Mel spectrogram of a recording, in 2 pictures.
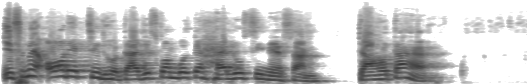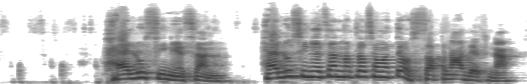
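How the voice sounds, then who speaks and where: A high, sing-song male voice, a little slow, leads a Hindi science lesson that borrows English terms. The teacher writes as he talks, repeatedly asking questions and answering them himself while stressing key words.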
